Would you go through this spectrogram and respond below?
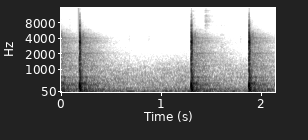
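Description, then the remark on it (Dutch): Three heavy, hollow stamps of big feet on a wooden drawbridge, each a sharp low thud with a brief woody ring, spaced irregularly over a quiet rumbling background with no voices. “Hij doet teken naar zijn kompaan die stevig met zijn grote voeten op de houten ophaalbrug begint te roffelen.”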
